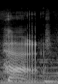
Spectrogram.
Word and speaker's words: hör: Ensuite, on a la voyelle E, donc O avec deux pointus, qui se prononce différemment si elle est suivie d'un R. Jag hör. C'est pas jag hör, c'est hör.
